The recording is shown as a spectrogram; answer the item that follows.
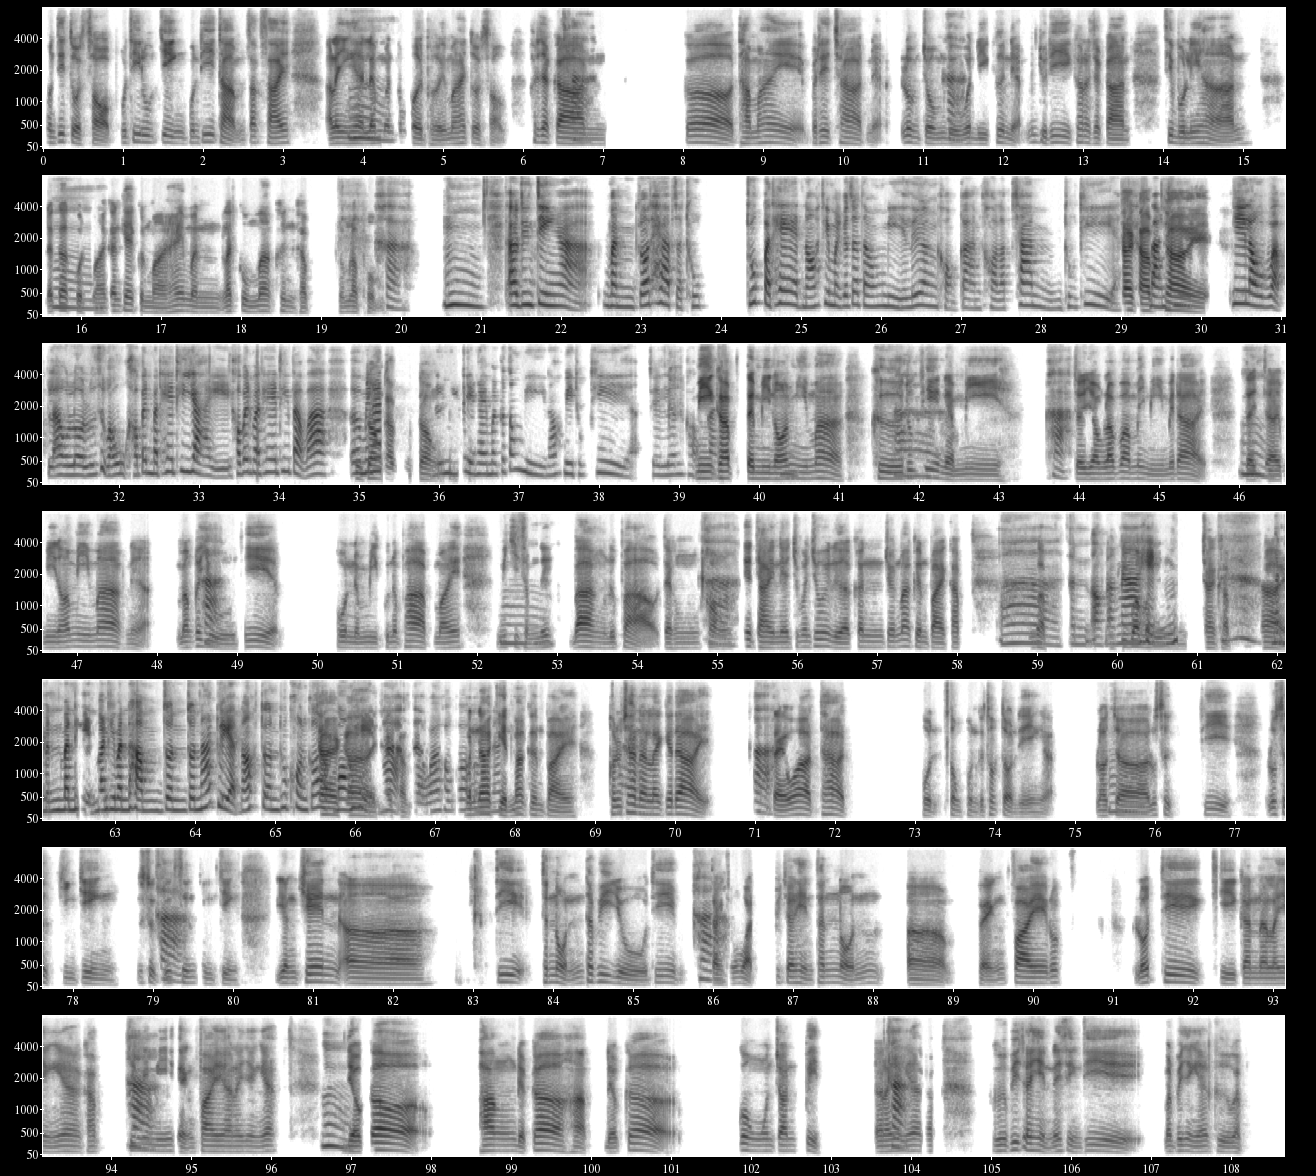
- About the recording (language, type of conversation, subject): Thai, unstructured, คุณคิดอย่างไรกับข่าวการทุจริตในรัฐบาลตอนนี้?
- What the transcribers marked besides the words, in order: tapping; wind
